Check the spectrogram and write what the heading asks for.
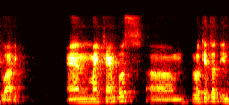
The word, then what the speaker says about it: Warwick: In the written, it's Warwick, but we say it Warwick.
